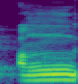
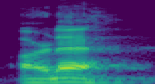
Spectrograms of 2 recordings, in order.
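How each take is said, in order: First: The letter name ends with a nasal 'ng' sound. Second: The letter name ends with a flapped 'd' sound. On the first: The speaker calls it right. "ये अंग है" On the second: The speaker calls it wrong. "ऐसे पढ़ते हैं नहीं"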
